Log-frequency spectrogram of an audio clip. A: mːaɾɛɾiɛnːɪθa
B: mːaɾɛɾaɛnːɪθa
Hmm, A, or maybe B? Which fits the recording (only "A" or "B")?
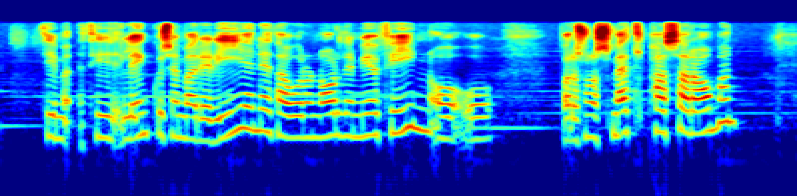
A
